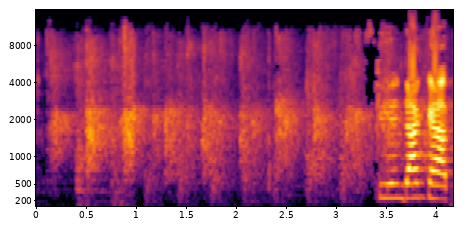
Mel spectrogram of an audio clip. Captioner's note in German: Beifall Freie Demokraten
